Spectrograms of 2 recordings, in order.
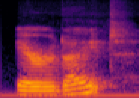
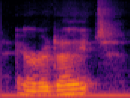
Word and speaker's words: erudite: then we have an oo sound for the letter u um the letter e makes the i say its name so we have the i diphthong so thinking about it like diet or same rhymes with if we could also spell it that way with like night and light erudite erudite um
